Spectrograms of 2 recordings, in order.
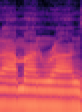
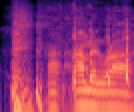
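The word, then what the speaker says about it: Amon-Ra: You got Aman Ron St.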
